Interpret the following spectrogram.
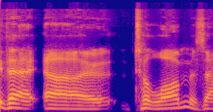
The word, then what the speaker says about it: Tulum: This thing does say that Tulum, is that how you say it? Tulum.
